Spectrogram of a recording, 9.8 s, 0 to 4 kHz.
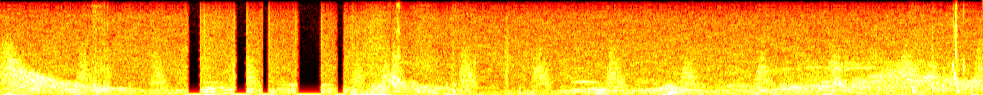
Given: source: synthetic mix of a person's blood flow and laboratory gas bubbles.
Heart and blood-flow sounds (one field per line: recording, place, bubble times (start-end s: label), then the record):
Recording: Doppler ultrasound of blood flow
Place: subclavian vein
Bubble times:
0.83-1.15 s: bubbles
1.28-1.33 s: bubbles
3.89-4.04 s: bubbles
4.14-4.31 s: bubbles
4.45-4.78 s: bubbles
9.10-9.68 s: bubbles
From the record:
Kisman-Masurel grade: 222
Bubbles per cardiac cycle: several, 3 to 8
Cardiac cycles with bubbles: 10 to 50%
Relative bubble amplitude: moderate (0.250 to 0.450)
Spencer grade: 2 (many but less than half of the cardiac periods contain bubble signals, singularly or in groups)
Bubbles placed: anywhere in the cardiac cycle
